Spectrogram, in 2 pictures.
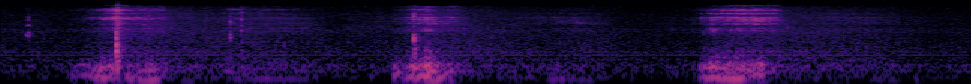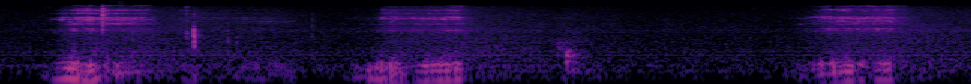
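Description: A Great Dane puppy snores steadily, each breath a low, gravelly rattle repeating about every two seconds. A few faint clicks sound between the snores.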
